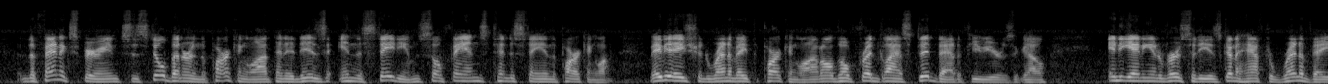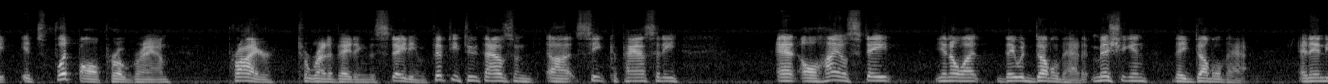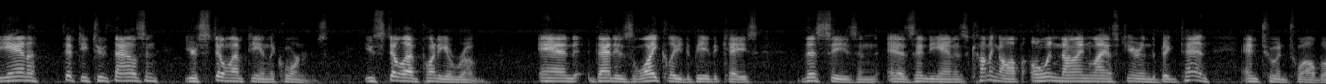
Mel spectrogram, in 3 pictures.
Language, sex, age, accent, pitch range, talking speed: English, male, 50-69, American, 120-165 Hz, 170 wpm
